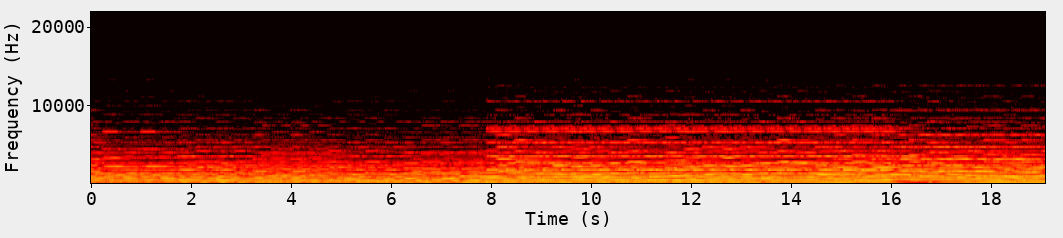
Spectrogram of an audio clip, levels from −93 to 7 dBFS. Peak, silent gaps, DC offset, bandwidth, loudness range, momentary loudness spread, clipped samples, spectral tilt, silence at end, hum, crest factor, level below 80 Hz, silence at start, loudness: -16 dBFS; none; under 0.1%; 11 kHz; 5 LU; 6 LU; under 0.1%; -4.5 dB/octave; 0 s; none; 14 dB; -64 dBFS; 0 s; -29 LUFS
